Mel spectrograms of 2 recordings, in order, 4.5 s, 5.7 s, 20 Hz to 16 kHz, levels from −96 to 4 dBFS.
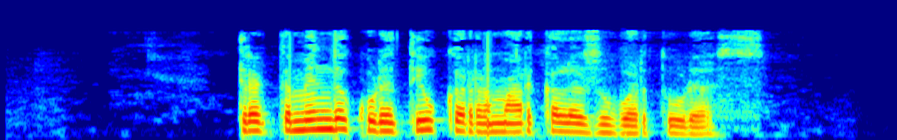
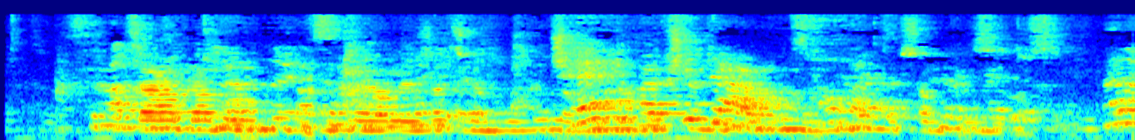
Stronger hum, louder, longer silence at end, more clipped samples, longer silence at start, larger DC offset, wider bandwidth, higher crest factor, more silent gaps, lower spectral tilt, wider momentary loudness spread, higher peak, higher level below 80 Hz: neither; first, -15 LUFS vs -20 LUFS; first, 0.7 s vs 0 s; neither; first, 1.2 s vs 0.3 s; neither; second, 8 kHz vs 11.5 kHz; about the same, 16 dB vs 16 dB; neither; first, -7.5 dB/octave vs -5 dB/octave; second, 8 LU vs 13 LU; first, 0 dBFS vs -4 dBFS; second, -58 dBFS vs -52 dBFS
